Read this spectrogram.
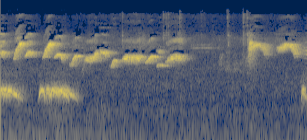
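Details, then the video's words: Spotted dove giving low, soft two-part coos, a short note then a longer hollow one, near the start and again at the end, with busy high chirping and twittering from other birds throughout. "Cu gáy"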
